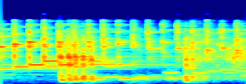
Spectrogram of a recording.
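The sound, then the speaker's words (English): A melodic phone ringtone signals an incoming call, chirping a quick run of bright electronic notes in a steady repeating pattern, clear, with no voices. “Somebody's calling me.”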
